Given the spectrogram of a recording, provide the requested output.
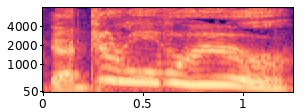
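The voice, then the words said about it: Imitates video game character Scorpion's shout. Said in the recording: “Scorpion ... I felt like Scorpion was great”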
